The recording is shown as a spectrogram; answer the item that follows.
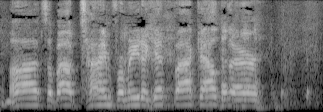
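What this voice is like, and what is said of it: Craig Kilborn impression. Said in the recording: “That was my Craig Kilborn impersonation.”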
